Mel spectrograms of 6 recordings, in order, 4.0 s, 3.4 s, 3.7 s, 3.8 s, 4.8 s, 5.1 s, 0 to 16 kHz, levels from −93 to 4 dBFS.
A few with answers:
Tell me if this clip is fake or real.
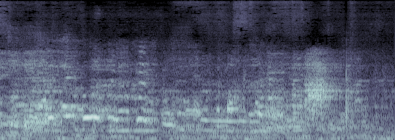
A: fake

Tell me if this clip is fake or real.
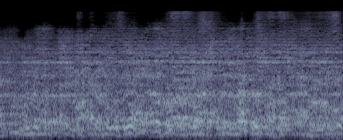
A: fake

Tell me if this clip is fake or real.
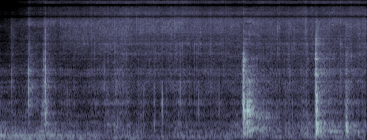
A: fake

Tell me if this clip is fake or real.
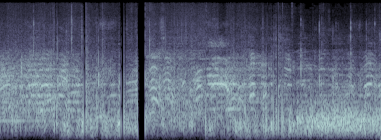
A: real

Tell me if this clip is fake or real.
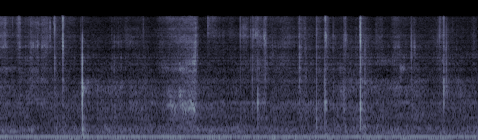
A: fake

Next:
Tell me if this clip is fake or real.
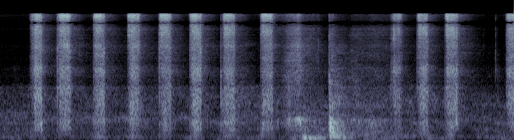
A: fake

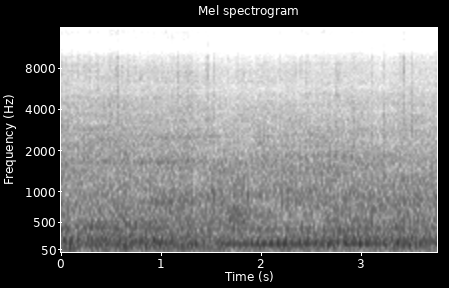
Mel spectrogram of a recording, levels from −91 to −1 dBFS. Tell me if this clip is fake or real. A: real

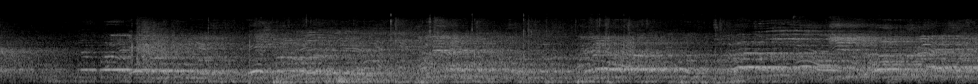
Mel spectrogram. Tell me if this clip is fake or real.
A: real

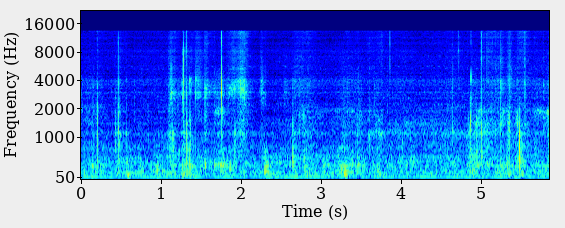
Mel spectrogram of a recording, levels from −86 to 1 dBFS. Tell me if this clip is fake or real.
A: fake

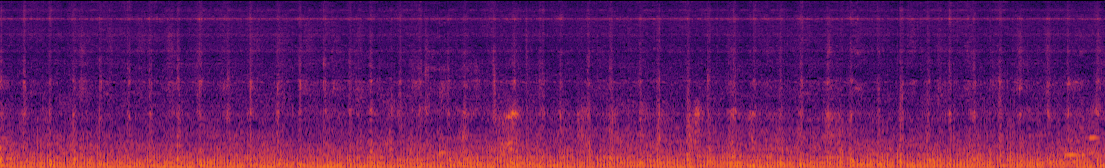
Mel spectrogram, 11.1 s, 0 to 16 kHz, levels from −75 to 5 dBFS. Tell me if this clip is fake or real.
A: fake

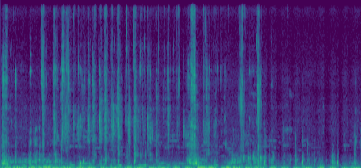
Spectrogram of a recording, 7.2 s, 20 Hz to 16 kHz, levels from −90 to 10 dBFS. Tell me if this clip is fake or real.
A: real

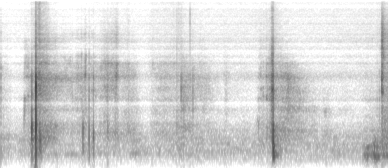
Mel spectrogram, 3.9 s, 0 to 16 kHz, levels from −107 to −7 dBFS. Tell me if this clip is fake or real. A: fake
